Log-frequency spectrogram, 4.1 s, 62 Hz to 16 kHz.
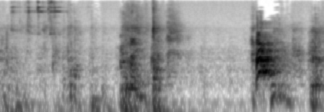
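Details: Siberian Huskies at a dinner party, recorded August 10, 2022, giving short loud barking bursts near the middle and end, with quieter rustling and low household noise between them.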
